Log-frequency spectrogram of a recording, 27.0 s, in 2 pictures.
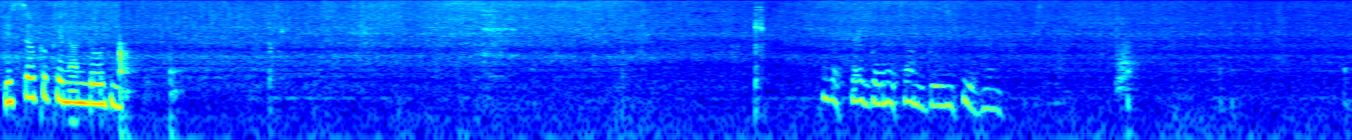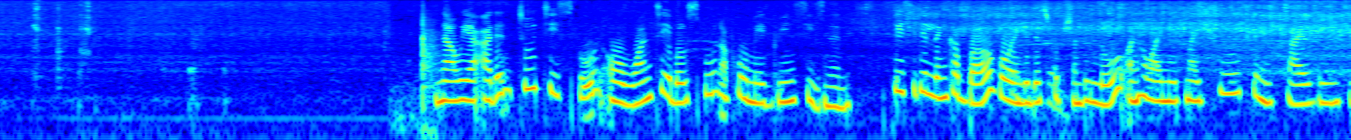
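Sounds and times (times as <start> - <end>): onions sizzling in oil: 0.0 - 27.0
person's voice: 8.2 - 10.1, 17.9 - 27.0.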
